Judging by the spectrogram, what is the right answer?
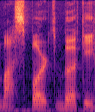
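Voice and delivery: put-on cowboy voice. A speaker explains he means his sports bookie, in a cowboy voice. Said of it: "Why am I talking like a cowboy?".

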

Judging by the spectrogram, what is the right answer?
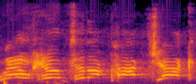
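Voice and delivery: welcoming, loud, high, drawn-out cheering. Narrating Alfie welcoming Jack to the pack, cheering. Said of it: "cheered Alfie".

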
